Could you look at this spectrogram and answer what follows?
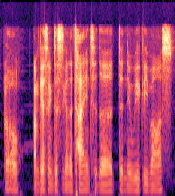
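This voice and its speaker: Flat-toned male game streamer, muffled sound. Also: on the low side, a little fast, soft background music. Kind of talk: casual live gameplay commentary. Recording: dull lo-fi streaming audio.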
